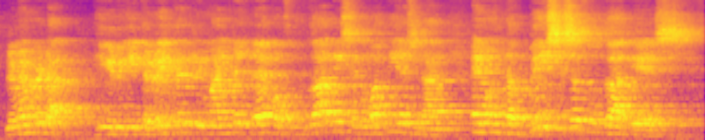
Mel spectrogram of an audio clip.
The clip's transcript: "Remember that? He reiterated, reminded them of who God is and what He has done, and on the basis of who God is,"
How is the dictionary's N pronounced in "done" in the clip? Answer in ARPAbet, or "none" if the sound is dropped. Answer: N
